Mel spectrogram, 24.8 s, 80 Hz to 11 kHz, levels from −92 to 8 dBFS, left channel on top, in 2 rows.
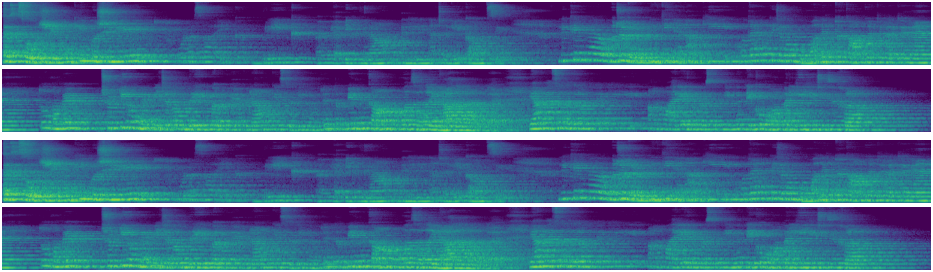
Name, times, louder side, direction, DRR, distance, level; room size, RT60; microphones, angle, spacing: voice 1, 0.0-1.8 2.3-3.0 3.3-3.7 4.2-6.5 7.4-12.3 12.9-13.4 13.7-23.8, right 1 dB, 20° left, -10 dB, 0.5 m, -20 dB
2.3 x 2.1 x 2.9 m, 2.3 s
head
